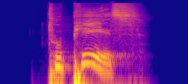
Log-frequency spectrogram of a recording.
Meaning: 1. genitive singular of Toupet 2. plural of Toupet
- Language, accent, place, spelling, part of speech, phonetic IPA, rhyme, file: German, Germany, Berlin, Toupets, noun, [tuˈpeːs], -eːs, De-Toupets.ogg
